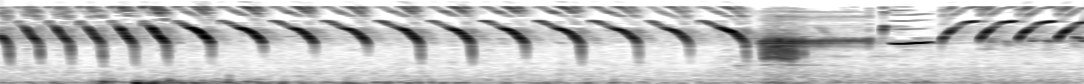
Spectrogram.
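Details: Canary song meant to stimulate young canaries to sing: a long run of repeated downward-sweeping whistled notes, about four per second, broken by a brief harsh burst and a steady tone before the sweeps resume.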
